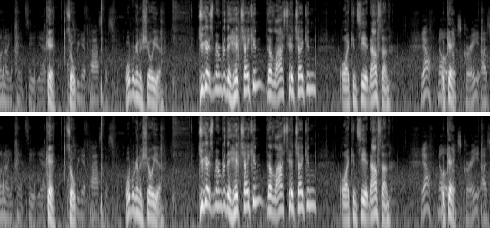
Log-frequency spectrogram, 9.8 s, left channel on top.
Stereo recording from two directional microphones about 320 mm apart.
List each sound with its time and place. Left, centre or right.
0.1 s speech: centre
2.5 s speech: centre
8.4 s speech: left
